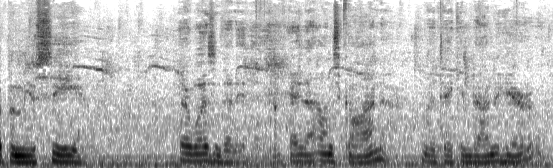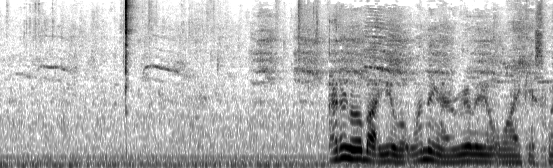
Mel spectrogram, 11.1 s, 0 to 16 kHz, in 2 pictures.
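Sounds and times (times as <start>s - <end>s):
pruning scissors snip: 6.8s - 7.0s.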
